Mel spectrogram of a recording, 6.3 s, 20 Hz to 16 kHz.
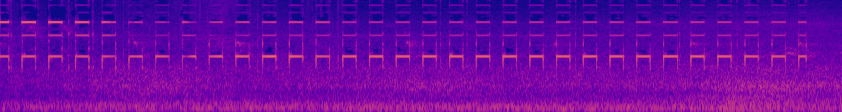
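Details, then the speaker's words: Boosted Board V2 electric skateboard with newly installed Shred lights, at about 23–24 mph: remote beeps steadily, about 2.5 per second, over faint rolling noise, power drops to eco mode and connection lost; motors and cables fine, cause unknown. "when we get about 2 23 24 miles per hour the remote starts beeping like crazy and we lose power it drops down to eco mode"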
